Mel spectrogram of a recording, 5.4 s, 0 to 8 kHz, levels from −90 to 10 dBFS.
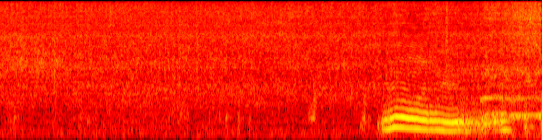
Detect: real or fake fake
